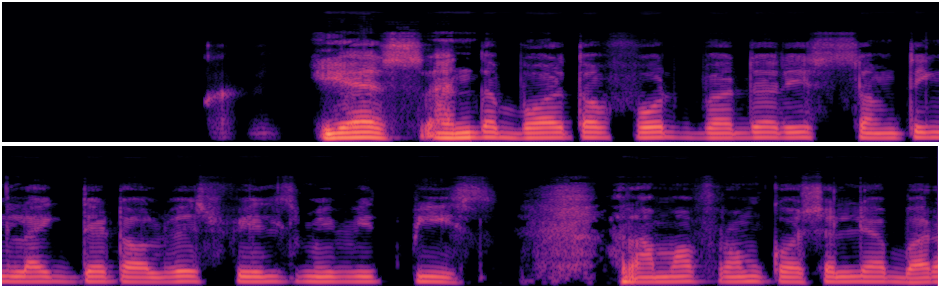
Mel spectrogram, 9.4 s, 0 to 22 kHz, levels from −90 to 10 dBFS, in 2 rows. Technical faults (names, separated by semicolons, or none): microphone overload; microphone volume stepped down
